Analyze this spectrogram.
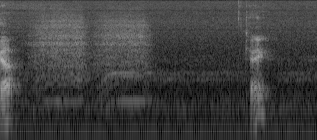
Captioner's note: door lock whirring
